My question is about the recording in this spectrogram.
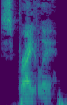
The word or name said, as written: sprightly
